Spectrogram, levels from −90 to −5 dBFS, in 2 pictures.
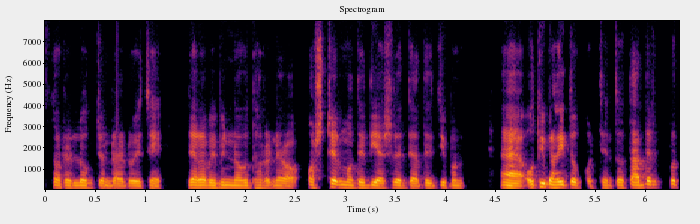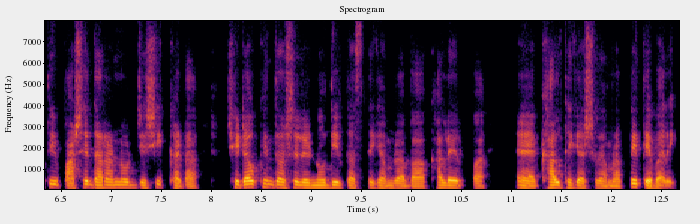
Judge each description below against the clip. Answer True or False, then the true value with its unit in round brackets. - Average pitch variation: False (2.2 semitones)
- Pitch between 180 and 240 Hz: False (125 Hz)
